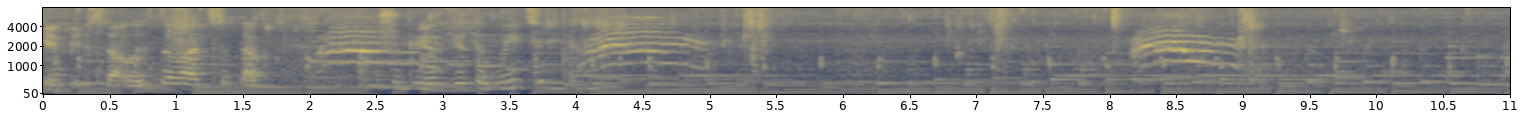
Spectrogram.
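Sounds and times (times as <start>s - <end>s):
background music with steady beat: 0.0s - 11.0s
shower spraying water: 0.0s - 11.0s
cat meowing: 2.0s - 3.4s, 4.0s - 5.2s, 8.1s - 9.2s.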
